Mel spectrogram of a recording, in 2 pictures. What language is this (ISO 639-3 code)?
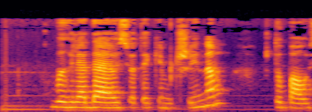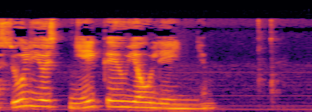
bel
